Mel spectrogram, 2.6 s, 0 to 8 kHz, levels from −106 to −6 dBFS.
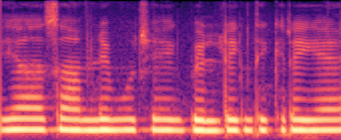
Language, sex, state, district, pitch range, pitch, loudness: Hindi, female, Maharashtra, Washim, 220-225 Hz, 225 Hz, -13 LUFS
